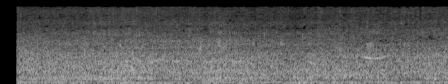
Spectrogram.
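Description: Small waves washing up a sandy beach: a steady rush of surf.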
